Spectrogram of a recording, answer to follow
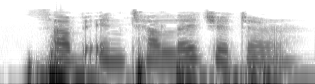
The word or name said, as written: subintelligitur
